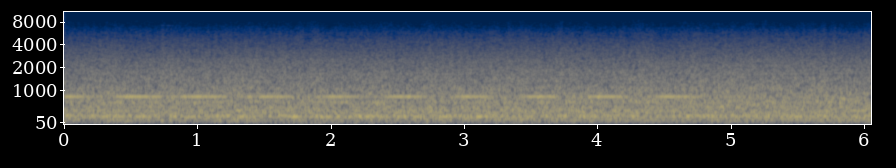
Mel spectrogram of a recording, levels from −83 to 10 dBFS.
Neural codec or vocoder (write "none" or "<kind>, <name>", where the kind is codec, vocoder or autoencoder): none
